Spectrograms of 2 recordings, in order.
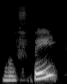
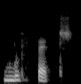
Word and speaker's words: buffet: is meant by a buffet system, or let's say simply speaking buffet. Remember, the last T is silent, so you pronounce it as buffet and not as buffet.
